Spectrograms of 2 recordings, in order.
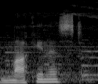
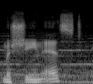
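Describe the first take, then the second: First: The 'ch' is said as a 'k' sound. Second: The 'ch' is said as an 'sh' sound. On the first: It follows the way a related game term is said. "after playing F F ten where it was machina, I guess maybe machinist?" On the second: It is the usual expected way to say it. "that's how I normally would have expected to say it"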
